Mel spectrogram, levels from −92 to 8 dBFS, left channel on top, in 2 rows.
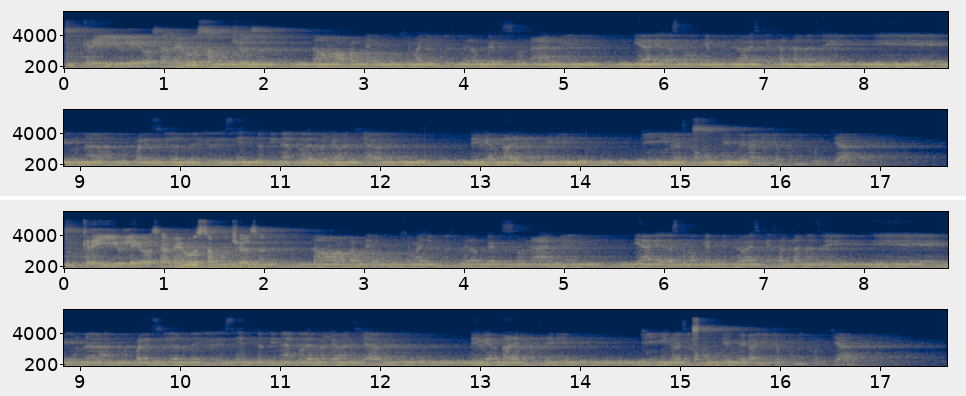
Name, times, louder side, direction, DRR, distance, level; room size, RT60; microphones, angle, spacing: voice 1, 0.0-2.0, right 2 dB, 60° right, 4 dB, 0.6 m, -27 dB
sound 1, 1.5-15.7, left 3 dB, 75° left, 0.4 m, -28 dB
voice 2, 2.5-5.2 5.7-12.1 12.9-14.0 14.6-16.8, right 1 dB, 5° right, -2 dB, 0.6 m, -38 dB
10.0 x 3.8 x 7.4 m, 2.6 s
head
